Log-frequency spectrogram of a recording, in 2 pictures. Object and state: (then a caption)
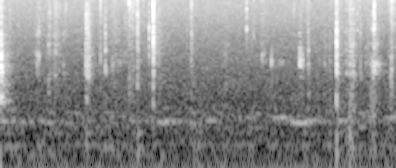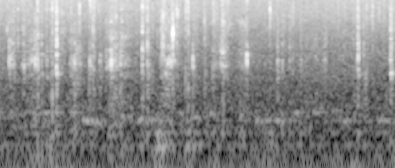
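Dry bar soap being shaved. A dry yellow bar of soap, held in the hand, is shaved with a box-cutter blade. The result is a steady run of quick, crisp scraping and cutting ticks over a constant low hum.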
